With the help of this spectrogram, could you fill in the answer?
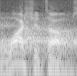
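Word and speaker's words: Ouachita: Now, you really spell it O-U-A-C-H-I-T-A, Washita.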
